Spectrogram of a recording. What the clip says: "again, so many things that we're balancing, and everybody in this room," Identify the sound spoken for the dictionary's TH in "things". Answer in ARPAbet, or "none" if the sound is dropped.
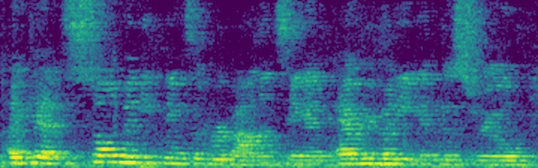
TH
